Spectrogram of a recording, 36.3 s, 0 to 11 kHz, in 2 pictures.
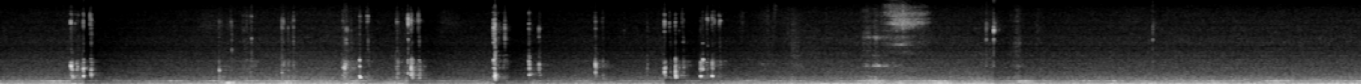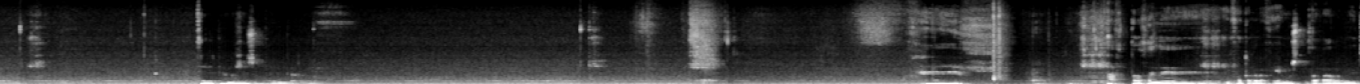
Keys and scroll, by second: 0.8-1.7 typing, 3.1-9.7 typing, 31.5 Return.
